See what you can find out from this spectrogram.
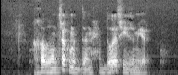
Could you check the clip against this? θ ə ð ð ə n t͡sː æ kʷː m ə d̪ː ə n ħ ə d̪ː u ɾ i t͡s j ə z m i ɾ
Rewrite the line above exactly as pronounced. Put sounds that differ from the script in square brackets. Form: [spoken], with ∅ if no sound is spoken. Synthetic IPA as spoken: [χ] ə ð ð ə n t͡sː æ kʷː m ə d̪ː ə n ħ ə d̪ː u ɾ [æ] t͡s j ə z m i ɾ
